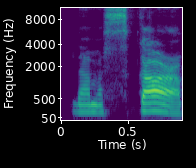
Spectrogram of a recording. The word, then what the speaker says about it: namaskar: my girl she says nem wreck mascara oh hello this is awesome i know i screwed up the pronunciation of that i'm going to get better at that though namaskar okay be funny if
